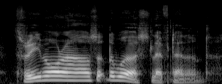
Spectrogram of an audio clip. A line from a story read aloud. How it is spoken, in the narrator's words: said Carrados cheerfully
